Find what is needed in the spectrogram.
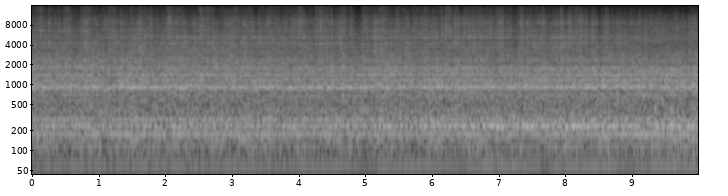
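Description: Small electric motor of a toy-train conveyor accessory running steadily, with a constant hum, as it carries barrels up its yellow inclined belt.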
